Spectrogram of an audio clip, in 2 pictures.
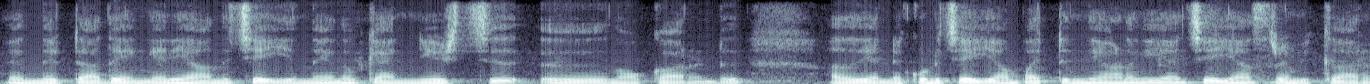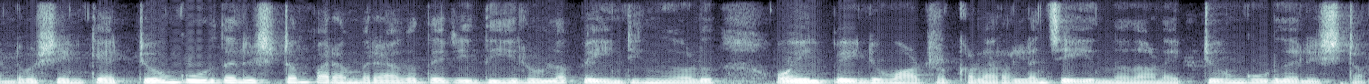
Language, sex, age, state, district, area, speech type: Malayalam, female, 30-45, Kerala, Kannur, rural, spontaneous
